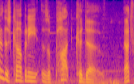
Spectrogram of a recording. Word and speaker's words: APTKDOE: There you go, a Potadakao. That's what I was told how you pronounce this.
